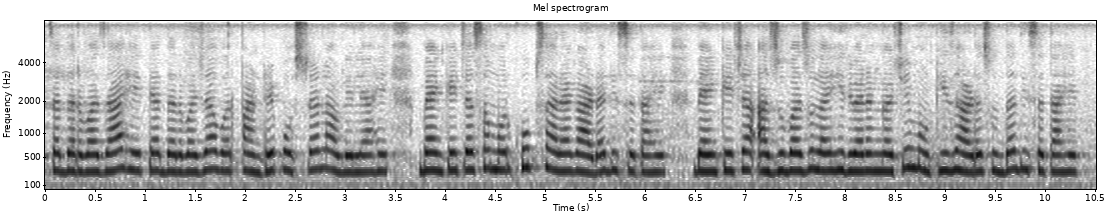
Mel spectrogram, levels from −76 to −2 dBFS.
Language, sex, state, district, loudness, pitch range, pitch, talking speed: Marathi, female, Maharashtra, Solapur, -15 LUFS, 275-295 Hz, 280 Hz, 145 wpm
